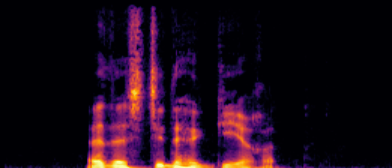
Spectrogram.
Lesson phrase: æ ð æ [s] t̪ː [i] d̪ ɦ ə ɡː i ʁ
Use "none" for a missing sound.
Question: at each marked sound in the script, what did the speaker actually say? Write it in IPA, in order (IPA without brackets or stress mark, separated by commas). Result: s, i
